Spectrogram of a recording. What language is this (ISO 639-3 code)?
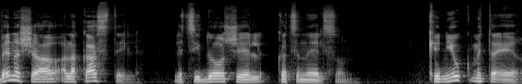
heb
